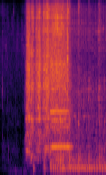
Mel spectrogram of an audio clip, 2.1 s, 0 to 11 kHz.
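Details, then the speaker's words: Honda Dio 100cc two-stroke scooter, start before a test ride, owner wearing helmet; harsh scraping rasp nearly a second as starter engages, then runs; owner says overrunning clutch works very badly: starter clutch grinding. "обгонка дуже гедко роби Я не знаю чи мене чути Я в шльомі"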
